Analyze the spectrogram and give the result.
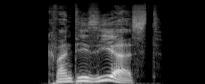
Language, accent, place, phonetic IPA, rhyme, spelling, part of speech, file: German, Germany, Berlin, [kvantiˈziːɐ̯st], -iːɐ̯st, quantisierst, verb, De-quantisierst.ogg
- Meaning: second-person singular present of quantisieren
